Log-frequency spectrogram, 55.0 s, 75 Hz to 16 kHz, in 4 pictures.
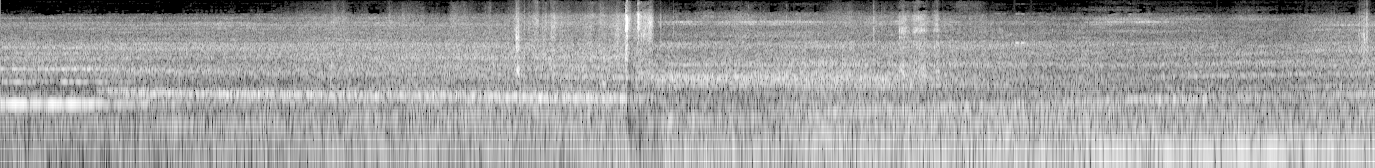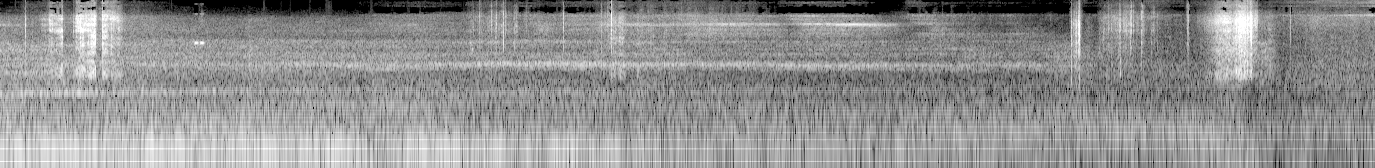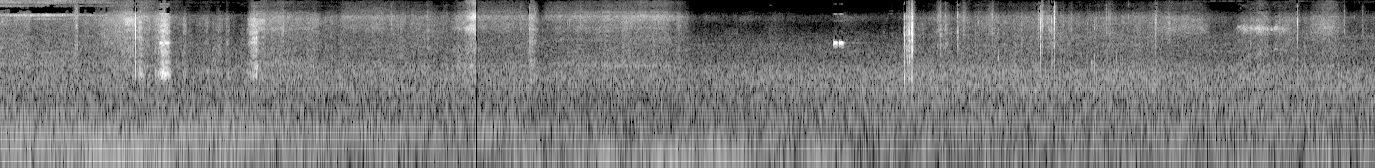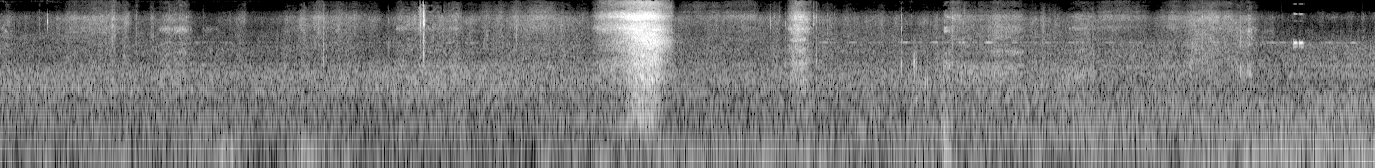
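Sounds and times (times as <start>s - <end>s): train motor whine: 0.0s - 23.8s
electric train rumbling: 0.0s - 55.0s.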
